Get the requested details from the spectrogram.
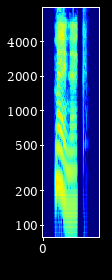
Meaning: dative singular of mely
- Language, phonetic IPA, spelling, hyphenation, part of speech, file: Hungarian, [ˈmɛjnɛk], melynek, mely‧nek, pronoun, Hu-melynek.ogg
